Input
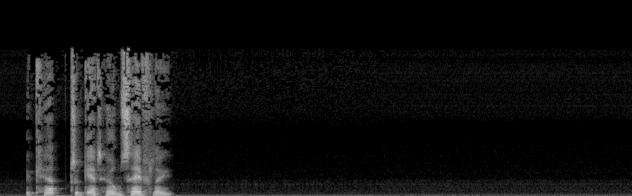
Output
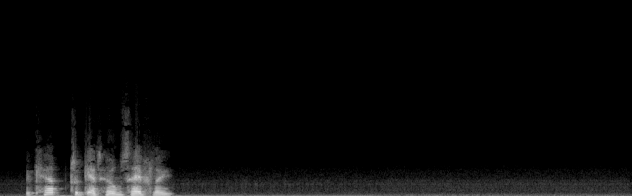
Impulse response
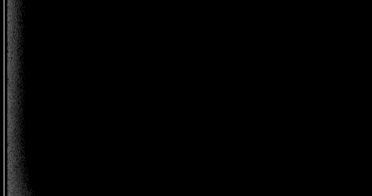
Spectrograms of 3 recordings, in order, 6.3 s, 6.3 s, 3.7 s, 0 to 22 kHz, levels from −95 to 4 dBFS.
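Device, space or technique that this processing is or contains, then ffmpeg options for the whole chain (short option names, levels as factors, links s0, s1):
action camera in a waterproof case: -af "lowpass=f=2400:w=0.5412,lowpass=f=2400:w=1.3066,dynaudnorm=f=170:g=3:m=1.78,volume=1.41" -ar 48000 -c:a aac -b:a 48k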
